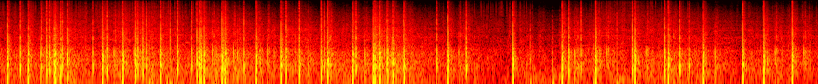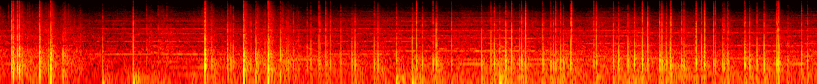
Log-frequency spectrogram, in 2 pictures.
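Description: Aerial fireworks bursting in quick succession: a dense run of sharp bangs and crackle. From about halfway, music comes in under the explosions.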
